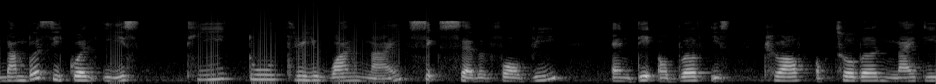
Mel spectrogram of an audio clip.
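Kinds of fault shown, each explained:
Filter restarted on every block: from 0.88 to 4.31 s a filter loses its state at each block boundary, so every block starts with a small transient, giving a level-following buzz at about 46.9 Hz that fits 1024-sample blocks.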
